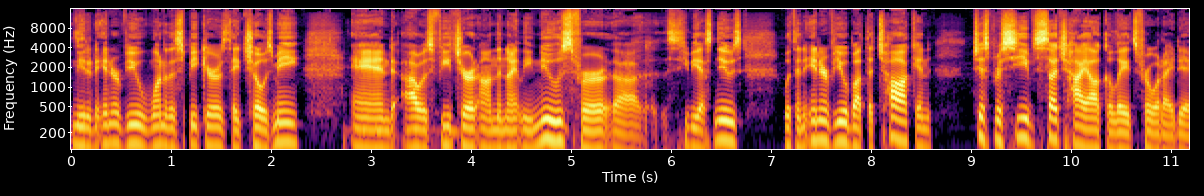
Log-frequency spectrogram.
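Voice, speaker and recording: Someone with an American accent and a normal speaking voice talks at a fairly quick pace with ordinary pitch variation, on a very clean recording with a silent background and a dry, close sound with no echo. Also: man. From Chicago. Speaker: actor, musician and cancer survivor. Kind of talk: interview.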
